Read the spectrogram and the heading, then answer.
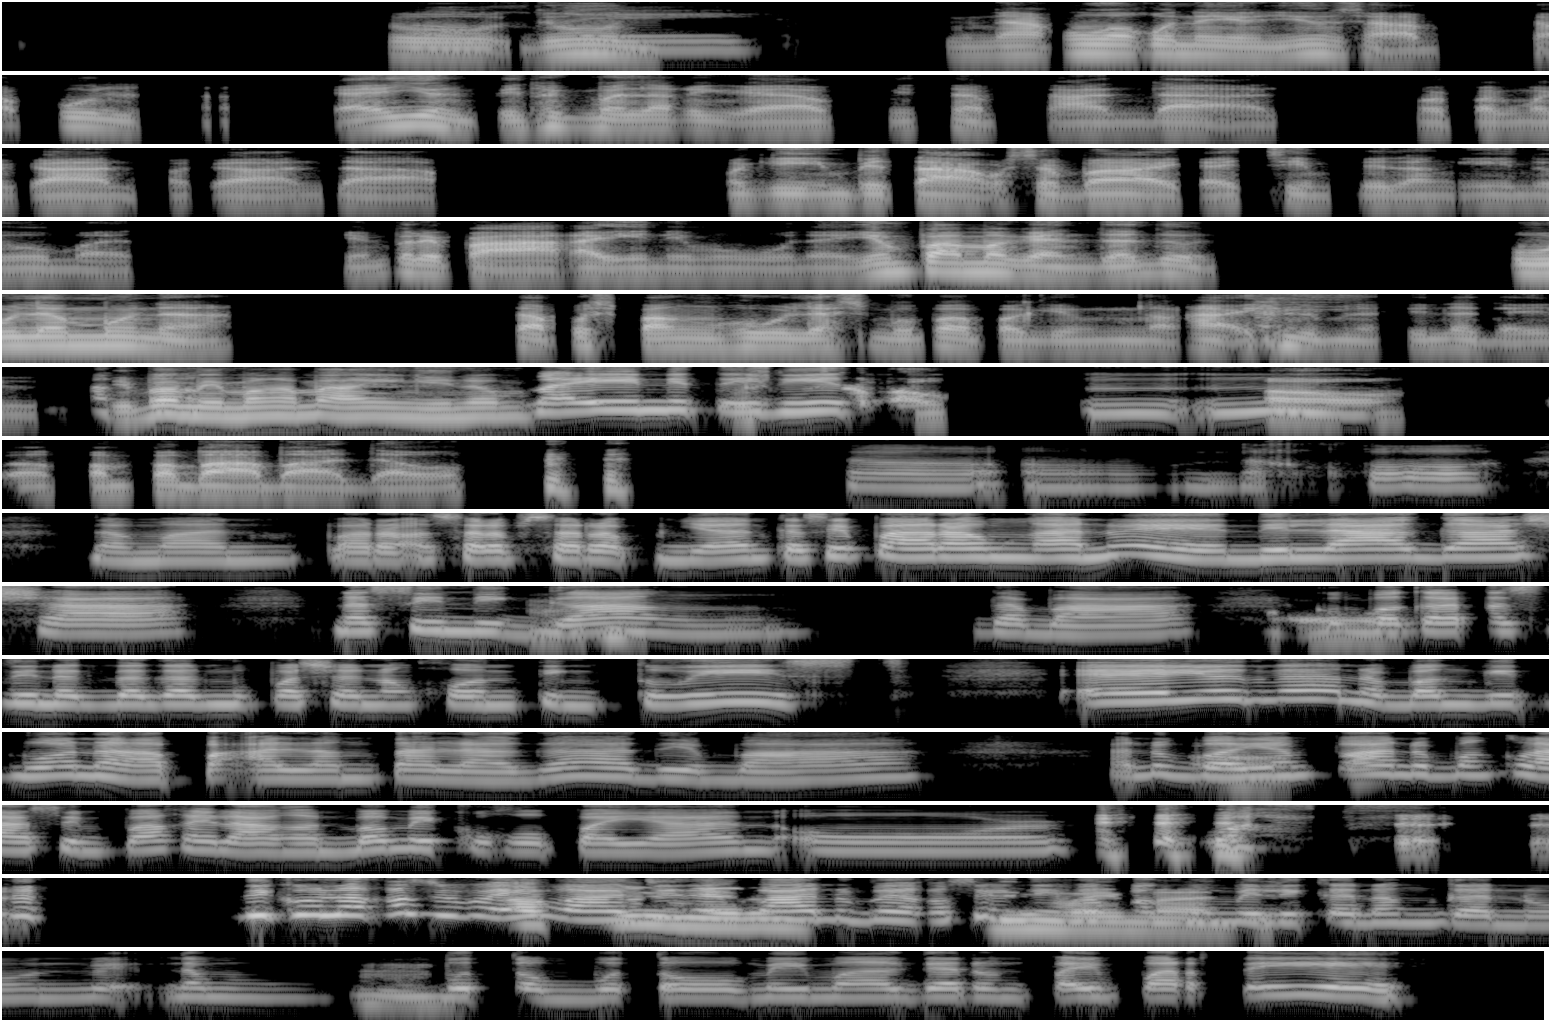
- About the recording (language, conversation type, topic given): Filipino, podcast, May mga pagkaing natutunan mong laging lutuin para sa pamilya sa bahay ninyo?
- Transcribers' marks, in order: laughing while speaking: "pinagmalaki"; unintelligible speech; laugh; laughing while speaking: "nakainom"; chuckle; gasp; laughing while speaking: "what? Di ko lang kasi ma-imagine eh"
